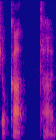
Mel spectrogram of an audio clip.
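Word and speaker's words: よかった: So the it's a double T not a double K, so it's yokatta desu.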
